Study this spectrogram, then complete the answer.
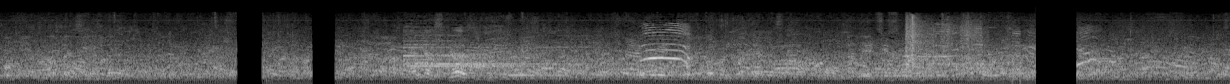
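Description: A large outdoor crowd murmurs and chatters.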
